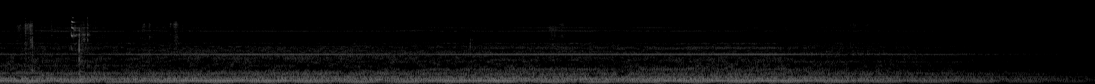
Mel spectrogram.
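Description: Steady background hum with a thin high tone above it and a few faint high squeaks or clicks in the first second, fading out near the end.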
